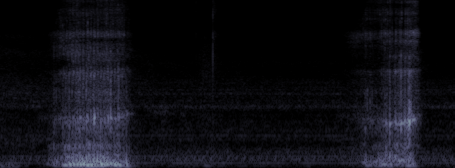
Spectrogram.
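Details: Adult father snoring in sleep: two loud, rough, low snores on breathing in, separated by a quiet pause.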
